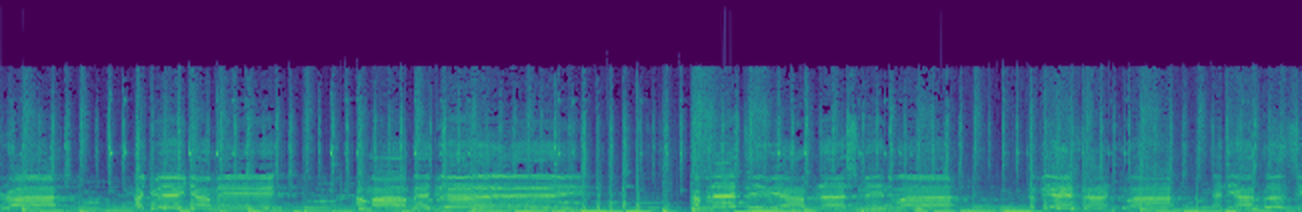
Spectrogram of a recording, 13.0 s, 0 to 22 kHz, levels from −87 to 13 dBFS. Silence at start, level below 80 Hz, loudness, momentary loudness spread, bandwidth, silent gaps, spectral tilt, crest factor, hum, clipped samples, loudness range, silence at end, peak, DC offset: 0 s; -38 dBFS; -14 LUFS; 8 LU; 15.5 kHz; none; -4 dB/octave; 14 dB; none; under 0.1%; 2 LU; 0 s; 0 dBFS; under 0.1%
